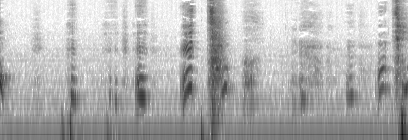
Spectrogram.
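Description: Several sneezes in quick succession with sharp inhaled gasps between them, a sneezing fit.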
